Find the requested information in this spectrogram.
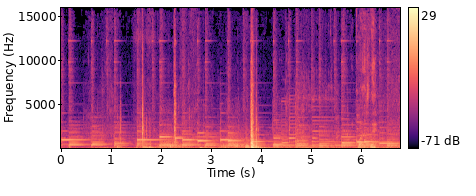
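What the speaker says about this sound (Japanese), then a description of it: "これですね、これで引き出して一発でこうですねベッド展開できますよと。" Bed in a small camper van being pulled out and unfolded, with knocks and thumps, one heavy clunk in the middle, and someone talking over the movement throughout.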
